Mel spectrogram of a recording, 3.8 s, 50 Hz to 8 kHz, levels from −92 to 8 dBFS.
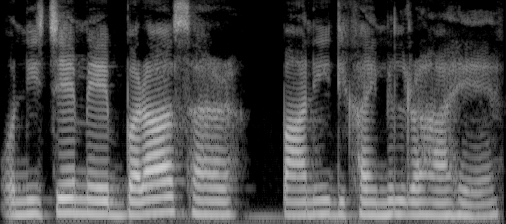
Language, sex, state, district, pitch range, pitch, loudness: Hindi, female, Arunachal Pradesh, Lower Dibang Valley, 170-180 Hz, 175 Hz, -18 LUFS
